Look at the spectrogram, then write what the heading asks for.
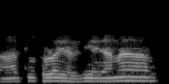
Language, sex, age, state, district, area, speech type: Hindi, male, 30-45, Madhya Pradesh, Harda, urban, conversation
